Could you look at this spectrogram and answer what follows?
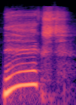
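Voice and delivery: squeaky high call of next; silly high call. Pretend. Co-host calling for the next clip in a squeaky high voice.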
